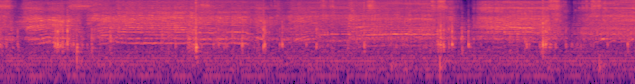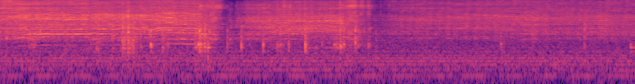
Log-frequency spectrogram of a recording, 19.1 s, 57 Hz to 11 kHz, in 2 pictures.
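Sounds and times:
toy tractor motor whining: 0.0 - 19.0.

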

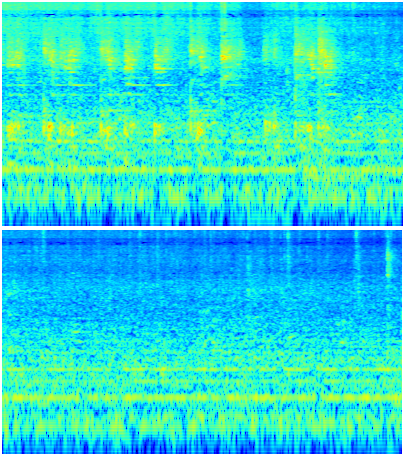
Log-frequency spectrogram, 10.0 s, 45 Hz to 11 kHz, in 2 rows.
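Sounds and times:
metal spatula scraping wok: 0.0 - 4.3.

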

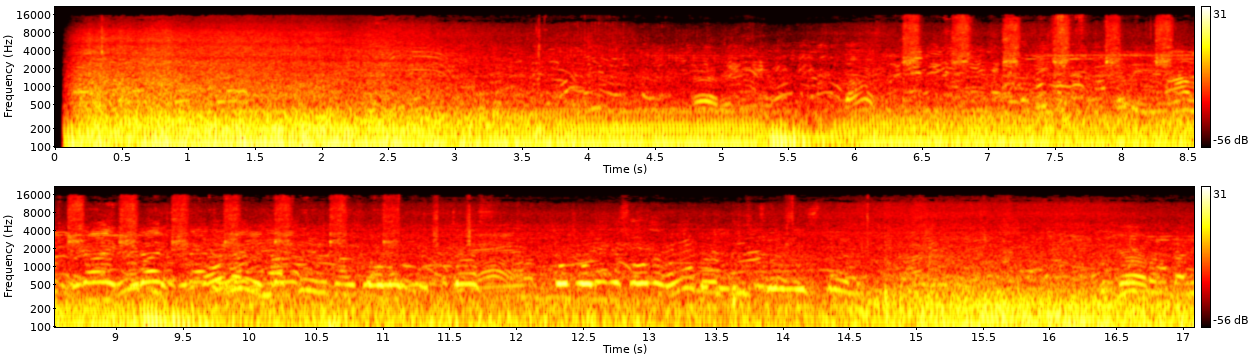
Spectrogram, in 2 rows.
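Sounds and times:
voices in background: 0.1 - 17.0.

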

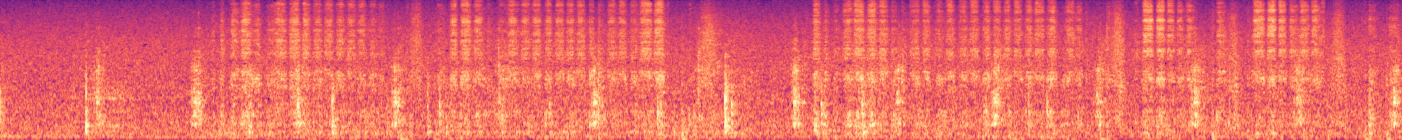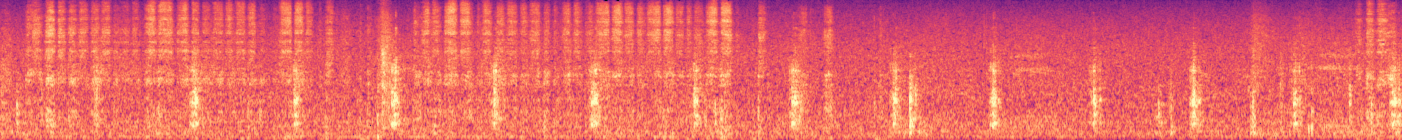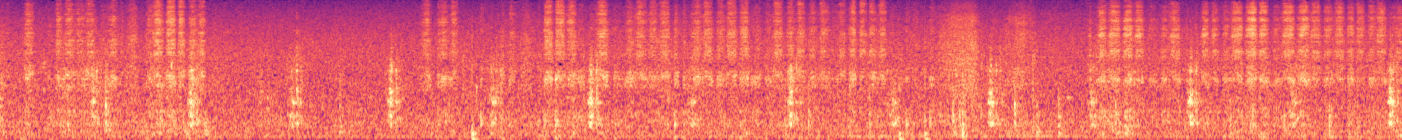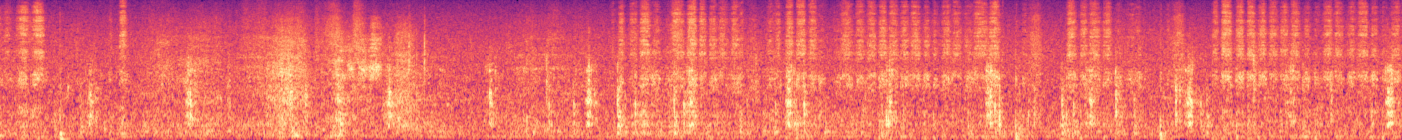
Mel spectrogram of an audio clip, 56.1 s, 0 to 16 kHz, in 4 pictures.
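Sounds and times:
light pencil ticks: 1.9 - 6.7, 7.9 - 17.3, 17.9 - 22.4, 31.9 - 37.1, 38.9 - 43.4, 47.9 - 56.0
pencil scratching on paper: 1.9 - 7.1, 8.0 - 22.4, 27.6 - 30.1, 32.3 - 38.0, 38.9 - 42.6, 48.2 - 56.0.

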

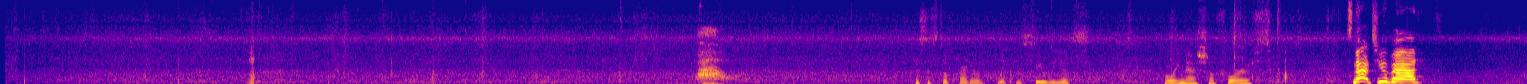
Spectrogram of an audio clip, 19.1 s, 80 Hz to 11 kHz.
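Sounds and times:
footsteps on dirt trail: 0.1 - 8.5, 13.9 - 16.8
faint steady hiss: 0.1 - 19.0.

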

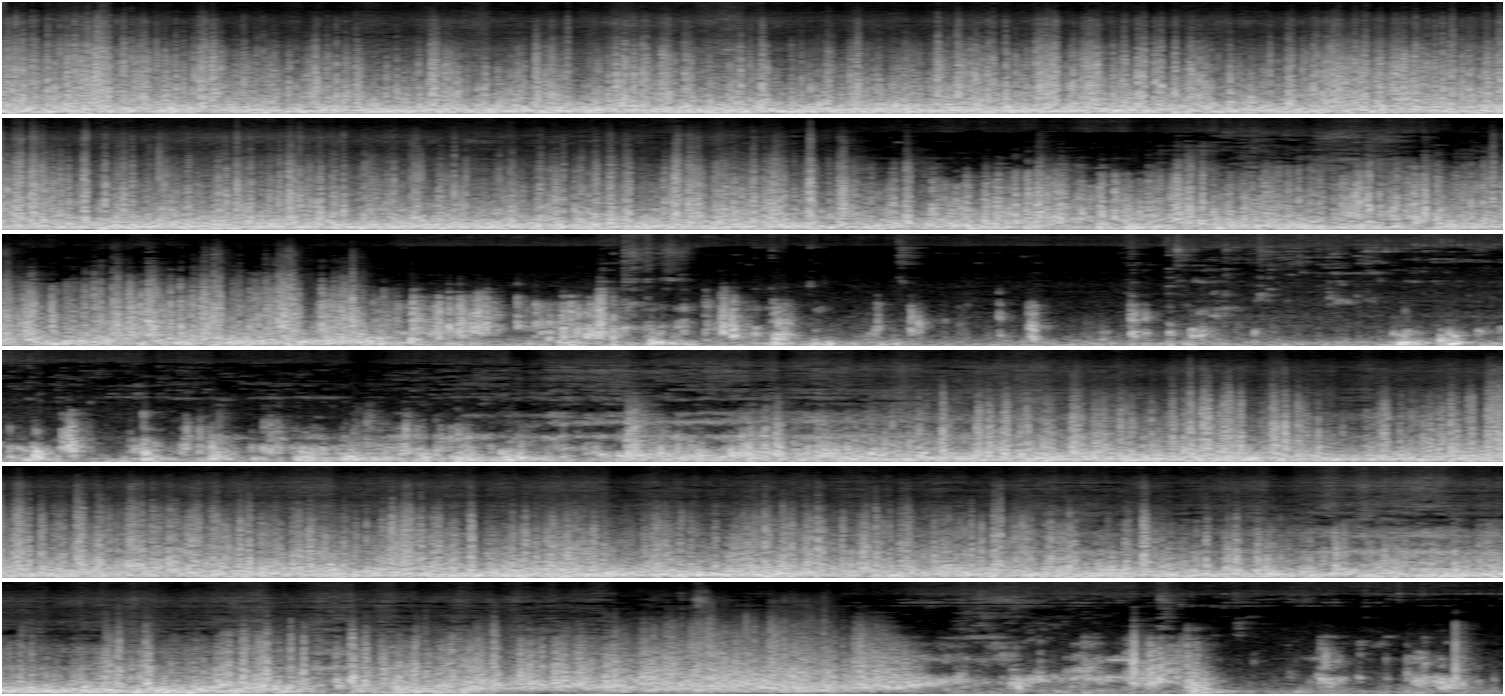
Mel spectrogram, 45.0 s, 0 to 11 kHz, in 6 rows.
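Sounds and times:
wind rushing over microphone: 0.0 - 45.0
knocks and bumps: 10.5 - 29.0.

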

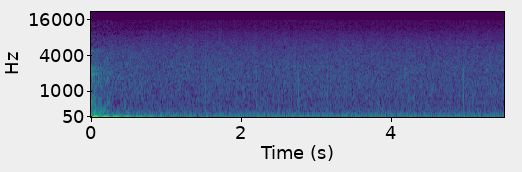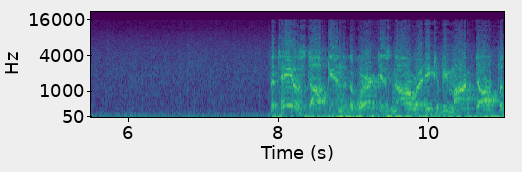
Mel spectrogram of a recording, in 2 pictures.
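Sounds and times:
film soundtrack hiss and hum: 0.0 - 11.0
faint clicks: 1.4 - 3.5, 4.8 - 5.2.

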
